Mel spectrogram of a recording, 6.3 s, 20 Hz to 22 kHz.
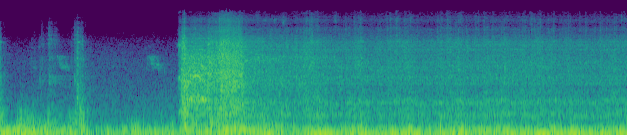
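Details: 1967 Chevy Camaro RS, small block 350, turbo 400, sat about a year in storage: brief crank, catches and settles into steady even low rumble, no knocks or misses; normal start and idle.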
